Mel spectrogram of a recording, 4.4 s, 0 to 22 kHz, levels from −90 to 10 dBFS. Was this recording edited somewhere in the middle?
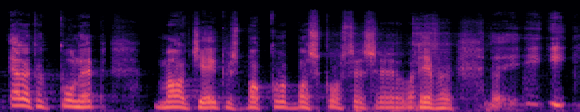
no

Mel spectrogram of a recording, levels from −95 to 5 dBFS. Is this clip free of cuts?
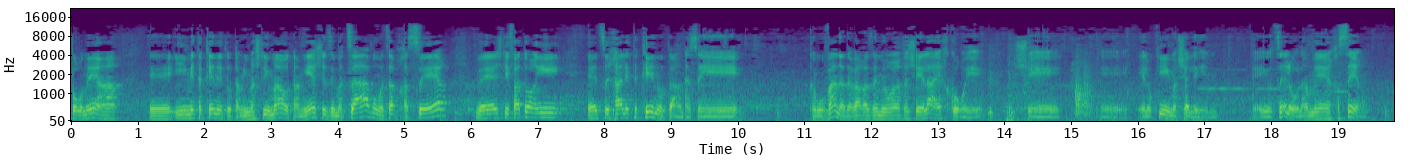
no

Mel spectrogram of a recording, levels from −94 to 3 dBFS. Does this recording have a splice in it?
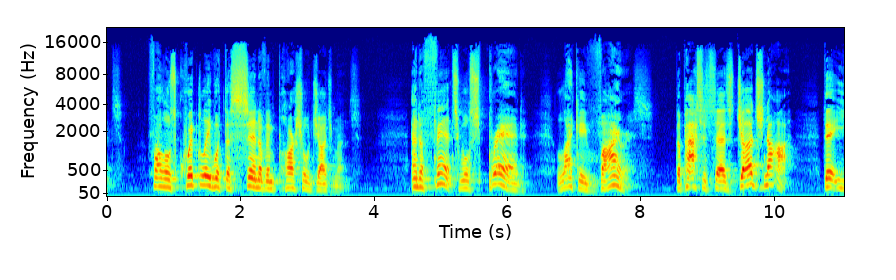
yes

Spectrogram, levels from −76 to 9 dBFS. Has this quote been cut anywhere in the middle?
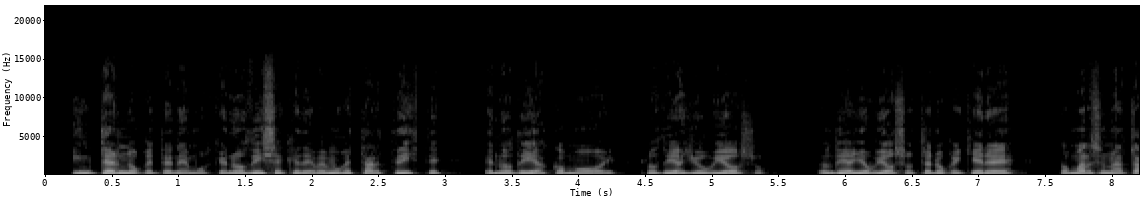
no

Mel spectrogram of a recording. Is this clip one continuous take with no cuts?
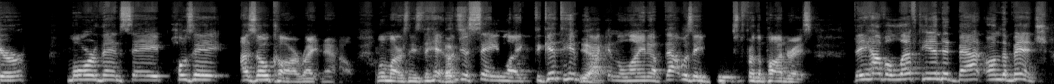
no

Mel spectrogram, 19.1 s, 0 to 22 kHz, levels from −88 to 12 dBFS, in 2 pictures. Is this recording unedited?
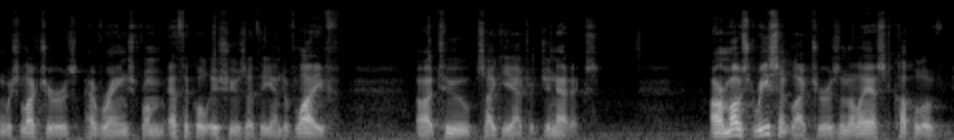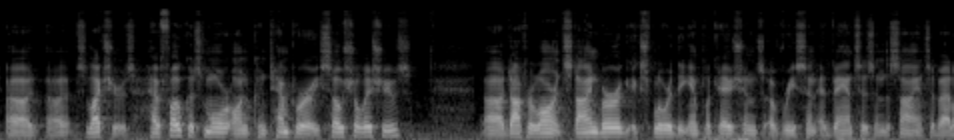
yes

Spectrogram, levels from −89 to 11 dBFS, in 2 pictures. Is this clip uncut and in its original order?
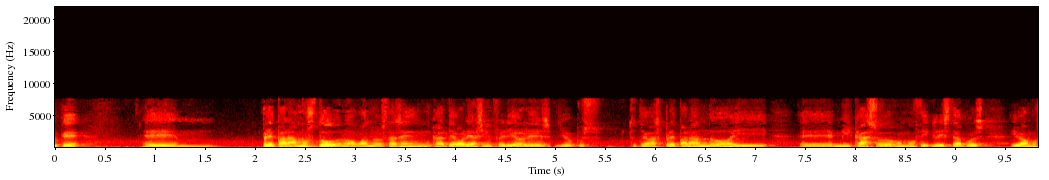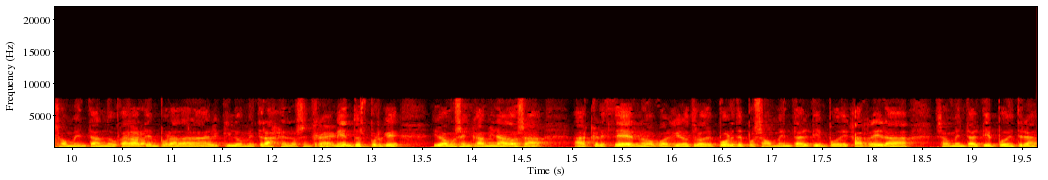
no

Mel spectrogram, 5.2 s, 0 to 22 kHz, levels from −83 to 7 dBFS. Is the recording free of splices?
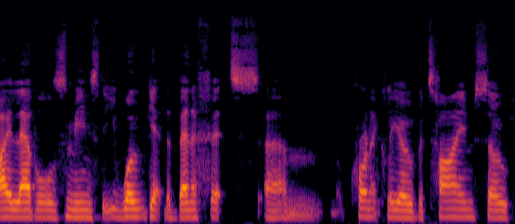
yes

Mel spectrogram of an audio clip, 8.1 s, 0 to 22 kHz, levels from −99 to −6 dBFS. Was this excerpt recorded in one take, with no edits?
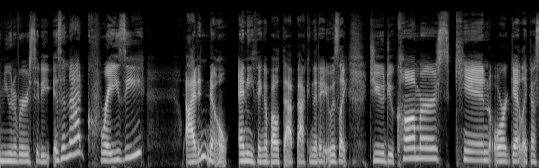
no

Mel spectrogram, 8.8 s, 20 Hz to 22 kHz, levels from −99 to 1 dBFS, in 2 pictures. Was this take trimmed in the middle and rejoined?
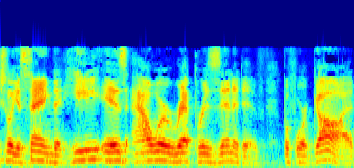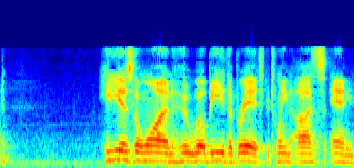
no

